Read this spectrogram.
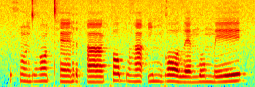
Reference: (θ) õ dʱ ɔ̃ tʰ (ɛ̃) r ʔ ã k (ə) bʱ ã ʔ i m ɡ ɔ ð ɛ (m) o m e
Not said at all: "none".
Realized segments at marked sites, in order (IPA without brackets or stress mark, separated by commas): θ, ɛ̃, ɔ, m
